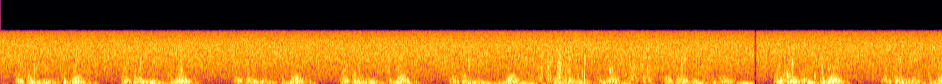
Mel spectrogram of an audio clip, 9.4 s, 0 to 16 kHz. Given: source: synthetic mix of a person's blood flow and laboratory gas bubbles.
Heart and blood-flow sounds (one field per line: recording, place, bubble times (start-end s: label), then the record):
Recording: Doppler ultrasound of blood flow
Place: precordium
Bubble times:
5.66-5.90 s: bubbles
6.06-6.16 s: bubbles
6.29-6.54 s: bubbles
From the record:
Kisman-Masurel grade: 212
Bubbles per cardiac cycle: several, 3 to 8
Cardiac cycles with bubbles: 1 to 10%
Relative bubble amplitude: moderate (0.250 to 0.450)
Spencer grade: 1 (occasional bubble signal discernible with the cardiac motion signal, with majority of cardiac periods free of bubbles)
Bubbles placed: only in the low amplitude regions of the cardiac cycle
